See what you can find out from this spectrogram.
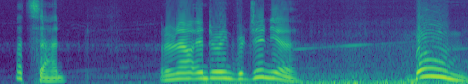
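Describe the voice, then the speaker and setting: A man talks fairly slowly, his voice carrying audible room echo with noticeable background noise underneath. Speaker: motorcycle travel vlogger. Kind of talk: casual vlog narration. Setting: outdoors on a motorcycle.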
